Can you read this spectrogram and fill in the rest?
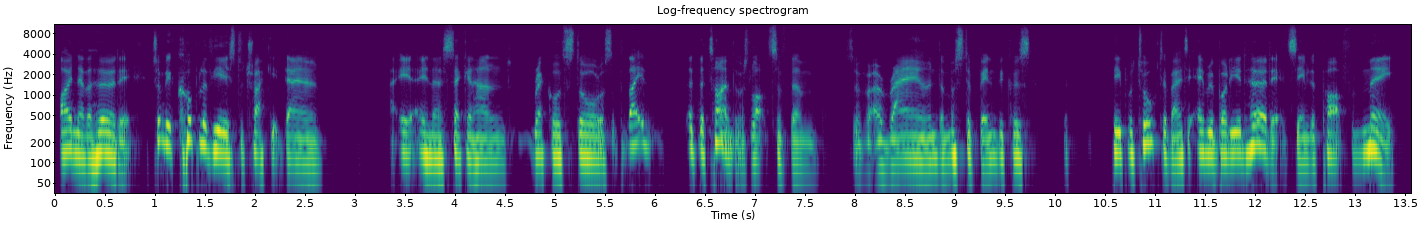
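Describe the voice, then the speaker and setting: A middle-aged man with a medium-pitched voice talks casually as a guest. He rambles enthusiastically, circling back and reminiscing in an informal way. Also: expressive, brisk, vocal fry. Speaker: podcast guest, graphic designer. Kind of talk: casual chat.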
